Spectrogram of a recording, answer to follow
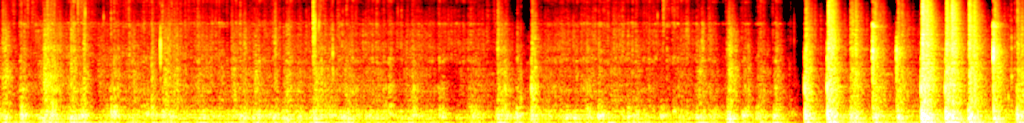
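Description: Stone pestle grinding dried herbs in a marble mortar: a steady gritty scraping dotted with small clicks. From about eight seconds in the strokes turn faster and louder, stone knocking and rubbing on stone. The herbs are not yet fully crushed.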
